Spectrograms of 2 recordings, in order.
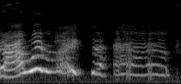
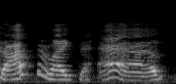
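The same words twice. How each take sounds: First: "I would like to have" squeezed out through giggles; Mary frozen mid-order, laughing; laughing halting order. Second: Lower, quieter, stalled "I would like to have"; husband freezing as he orders, lower and softer; low halting husband. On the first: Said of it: "she said". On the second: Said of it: "he said". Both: Retold or imitated.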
